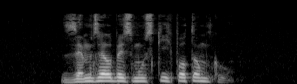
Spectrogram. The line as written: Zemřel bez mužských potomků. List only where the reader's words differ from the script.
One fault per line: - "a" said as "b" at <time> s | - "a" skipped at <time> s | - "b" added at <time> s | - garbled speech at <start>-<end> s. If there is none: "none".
none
